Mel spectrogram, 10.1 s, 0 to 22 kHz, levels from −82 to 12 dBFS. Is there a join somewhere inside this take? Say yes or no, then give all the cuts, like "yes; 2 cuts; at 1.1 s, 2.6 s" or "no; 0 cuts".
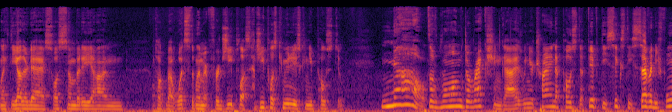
yes; 4 cuts; at 2.3 s, 2.9 s, 3.8 s, 6.4 s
